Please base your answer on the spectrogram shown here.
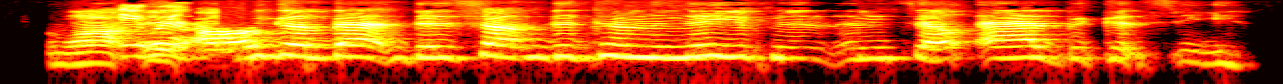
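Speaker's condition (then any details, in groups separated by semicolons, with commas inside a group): Cerebral palsy; from birth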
